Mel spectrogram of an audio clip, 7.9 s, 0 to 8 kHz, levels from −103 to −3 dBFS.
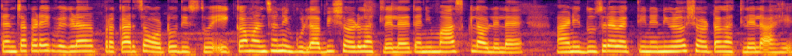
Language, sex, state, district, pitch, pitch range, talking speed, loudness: Marathi, female, Maharashtra, Nagpur, 260 Hz, 245-275 Hz, 150 wpm, -12 LUFS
